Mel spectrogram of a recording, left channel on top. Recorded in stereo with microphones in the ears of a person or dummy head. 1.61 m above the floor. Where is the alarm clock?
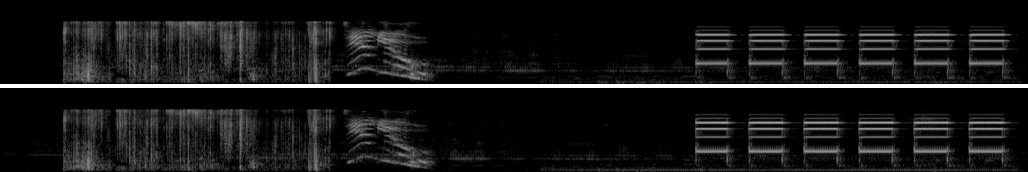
40° right (ahead or behind), 3 m.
